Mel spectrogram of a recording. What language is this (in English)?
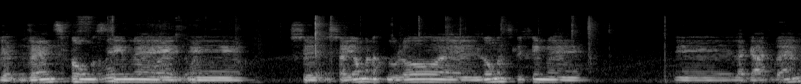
Hebrew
